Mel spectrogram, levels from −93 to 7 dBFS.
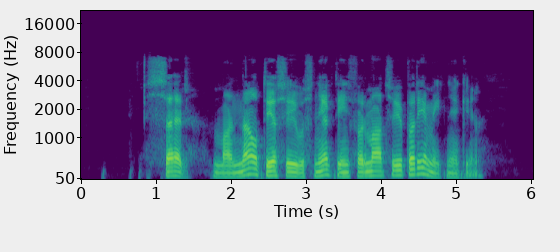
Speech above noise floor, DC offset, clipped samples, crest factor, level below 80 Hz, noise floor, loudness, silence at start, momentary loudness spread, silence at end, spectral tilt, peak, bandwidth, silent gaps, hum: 62 dB; under 0.1%; under 0.1%; 18 dB; -42 dBFS; -79 dBFS; -17 LUFS; 0.95 s; 15 LU; 0.7 s; -7 dB/octave; 0 dBFS; 7.4 kHz; none; none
